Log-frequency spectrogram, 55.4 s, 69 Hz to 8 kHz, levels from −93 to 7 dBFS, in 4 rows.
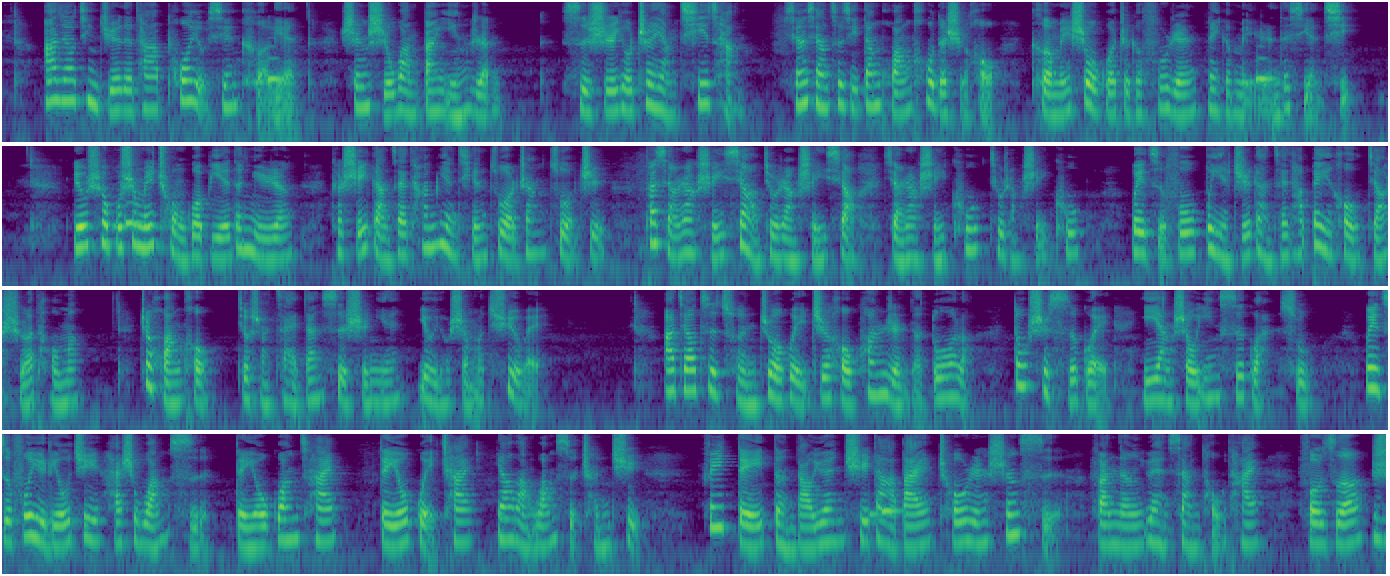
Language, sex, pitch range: Chinese, female, 180-235 Hz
